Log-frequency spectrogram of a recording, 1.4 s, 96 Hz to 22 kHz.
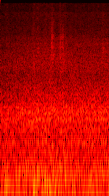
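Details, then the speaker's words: VW T5 van on a test drive after front wheel bearings were pressed in, with the rear bearings done earlier. Steady low drumming rumble on a rough road that goes quiet on smooth surfaces. Cause not pinned down. "it's noisy. If you're on a smooth road, it's really quiet and completely goes away."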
